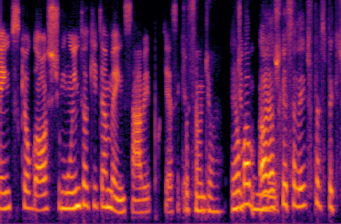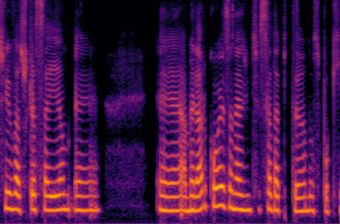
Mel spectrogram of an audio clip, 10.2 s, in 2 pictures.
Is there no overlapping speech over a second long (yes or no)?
no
